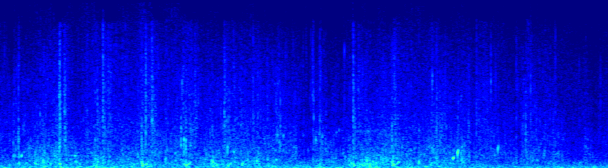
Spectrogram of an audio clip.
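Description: A young man speaks quietly into a microphone.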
